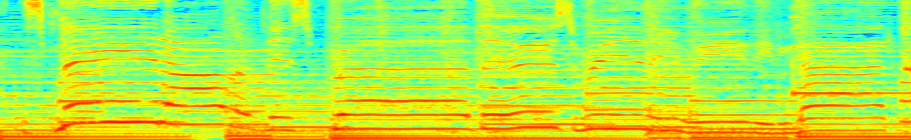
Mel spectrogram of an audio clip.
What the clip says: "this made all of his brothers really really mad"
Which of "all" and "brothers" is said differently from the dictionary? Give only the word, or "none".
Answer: none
